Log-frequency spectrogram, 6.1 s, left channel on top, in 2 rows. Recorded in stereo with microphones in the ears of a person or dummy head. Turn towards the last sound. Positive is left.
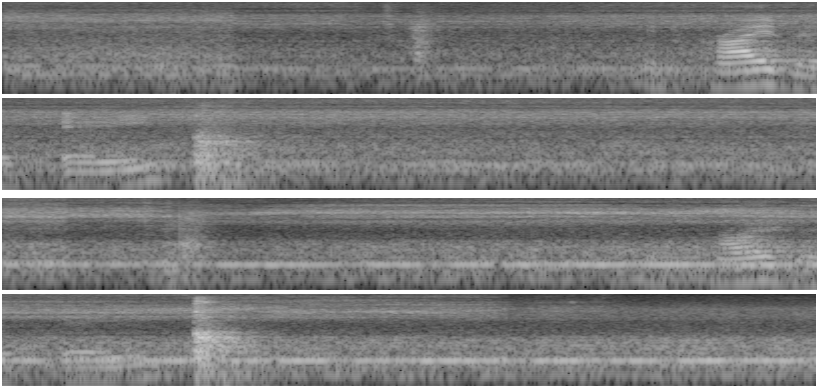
turn(degrees=-65)  # may be behind; listen again after turning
